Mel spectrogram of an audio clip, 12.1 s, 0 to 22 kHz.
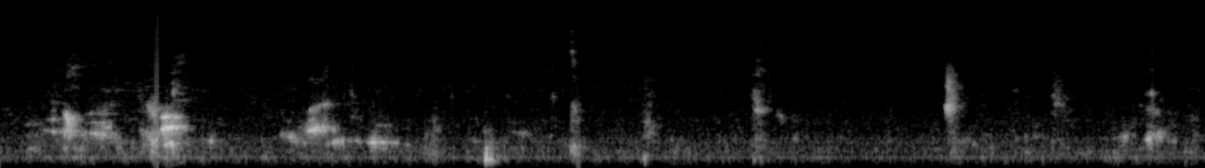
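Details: Overnight whimpering from three Cavalier King Charles Spaniel puppies, Cooper, Conner and Jenny, born 06/09/2022: a few mewing, wavering whines in the first four seconds, followed by sparse faint squeaks and thumps.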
